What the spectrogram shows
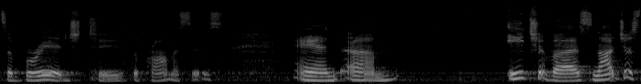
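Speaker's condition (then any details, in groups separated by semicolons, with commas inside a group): No condition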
